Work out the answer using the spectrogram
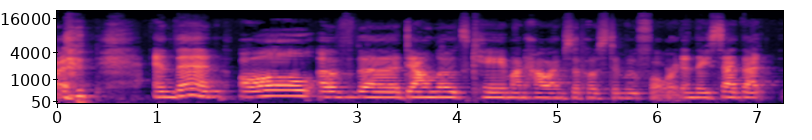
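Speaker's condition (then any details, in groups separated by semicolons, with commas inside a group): No condition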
